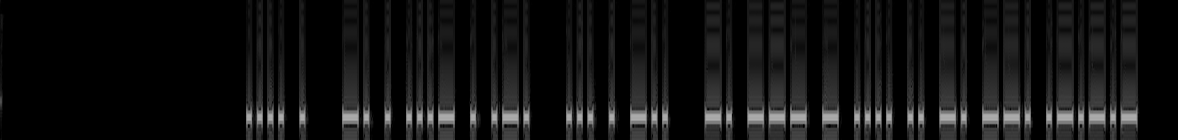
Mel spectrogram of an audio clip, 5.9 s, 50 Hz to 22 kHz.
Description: Morse code, heard as a keyed tone, about 41 wpm, 690 Hz. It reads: HE NEVER SED NOTHING.
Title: Sentences from Top 500 Words and Abbreviations 45wpm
